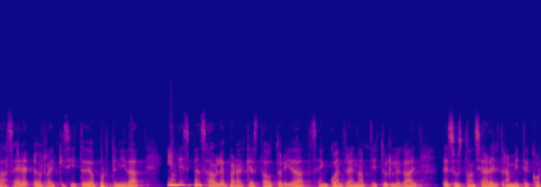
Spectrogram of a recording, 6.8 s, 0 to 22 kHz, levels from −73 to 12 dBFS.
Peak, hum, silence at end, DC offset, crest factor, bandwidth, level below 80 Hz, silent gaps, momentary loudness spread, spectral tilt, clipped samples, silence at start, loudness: -6 dBFS; none; 0 s; under 0.1%; 14 dB; 8.4 kHz; -56 dBFS; none; 7 LU; -7 dB/octave; under 0.1%; 0 s; -20 LUFS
